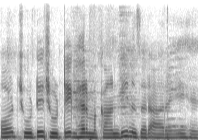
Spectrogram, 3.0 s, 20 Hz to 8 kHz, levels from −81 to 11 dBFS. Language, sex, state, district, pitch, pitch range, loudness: Hindi, female, Bihar, Vaishali, 215 Hz, 200-230 Hz, -16 LUFS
